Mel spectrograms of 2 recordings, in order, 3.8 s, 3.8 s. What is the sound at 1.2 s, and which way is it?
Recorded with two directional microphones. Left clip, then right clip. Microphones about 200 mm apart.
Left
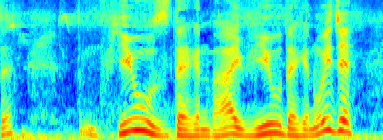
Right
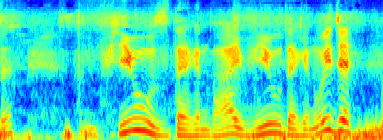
Speech, 20° left (ahead or behind).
